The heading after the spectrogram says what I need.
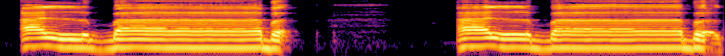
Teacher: [Musik] Albab itu dari segi hukum tajwidnya tapi dari segi sabutan sebutannya mesti ada qalqala sebab ba mati huruf ba mati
